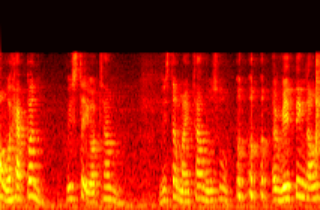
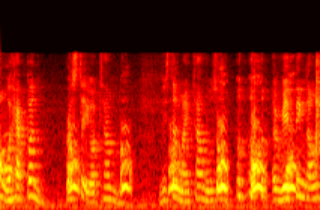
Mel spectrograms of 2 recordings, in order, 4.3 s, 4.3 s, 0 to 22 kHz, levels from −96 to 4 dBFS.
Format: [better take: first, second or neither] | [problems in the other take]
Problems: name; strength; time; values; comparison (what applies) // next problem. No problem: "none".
first | background sound (Bark); 1 dB above the speech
